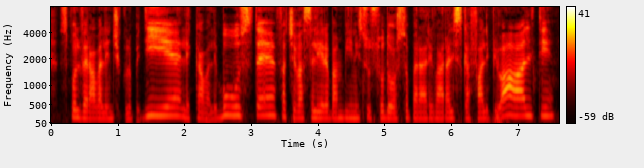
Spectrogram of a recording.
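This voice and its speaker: A woman with a fairly low voice reading a children's picture book aloud. She takes a slow, clear storytelling pace and leans into the voices of the characters. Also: no echo.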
